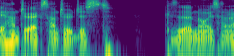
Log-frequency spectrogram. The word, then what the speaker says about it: Hunter x Hunter: there's no reason the there is no reason that the X should be silent I I purposely say Hunter x Hunter just because it annoys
